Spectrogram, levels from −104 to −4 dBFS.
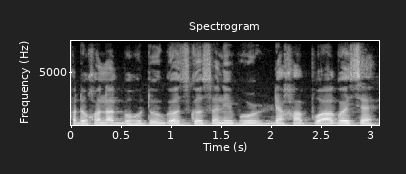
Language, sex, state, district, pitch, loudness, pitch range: Assamese, male, Assam, Sonitpur, 105 Hz, -17 LUFS, 100-110 Hz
